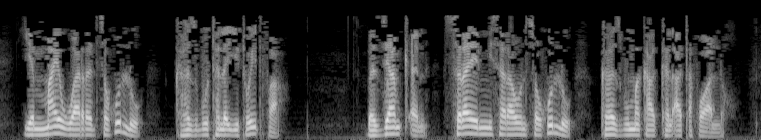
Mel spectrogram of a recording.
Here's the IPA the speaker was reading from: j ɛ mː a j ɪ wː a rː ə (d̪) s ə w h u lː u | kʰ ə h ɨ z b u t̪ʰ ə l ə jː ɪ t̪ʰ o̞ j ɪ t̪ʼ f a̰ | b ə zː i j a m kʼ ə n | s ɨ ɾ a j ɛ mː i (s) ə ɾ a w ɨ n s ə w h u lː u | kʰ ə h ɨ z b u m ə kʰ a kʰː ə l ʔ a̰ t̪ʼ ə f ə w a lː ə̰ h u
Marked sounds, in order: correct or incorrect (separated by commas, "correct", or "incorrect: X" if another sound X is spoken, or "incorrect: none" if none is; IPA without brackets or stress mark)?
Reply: correct, correct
